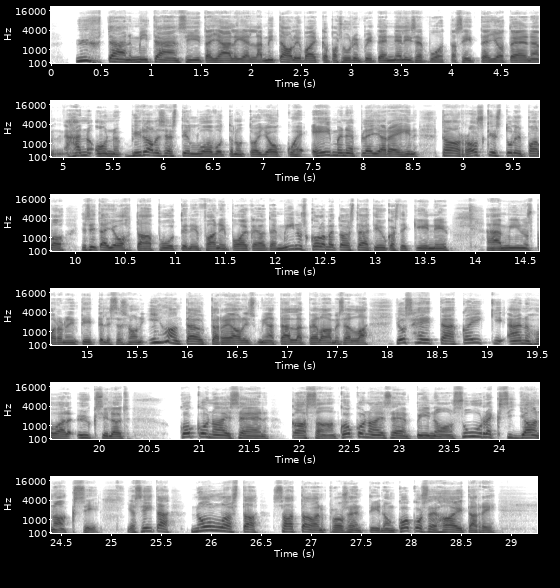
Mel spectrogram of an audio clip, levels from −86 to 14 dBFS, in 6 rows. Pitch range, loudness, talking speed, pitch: 130-180 Hz, -17 LUFS, 135 wpm, 145 Hz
